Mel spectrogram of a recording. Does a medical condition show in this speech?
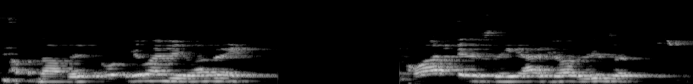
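Yes: stroke with facial paralysis; half the face paralyzed; speech hard for some listeners to understand, another person repeats speech for listeners.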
